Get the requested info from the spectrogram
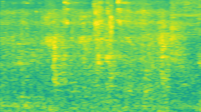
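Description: Footsteps and chair noise as several people settle at a long table, heard as a few faint knocks and clicks over low room noise.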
